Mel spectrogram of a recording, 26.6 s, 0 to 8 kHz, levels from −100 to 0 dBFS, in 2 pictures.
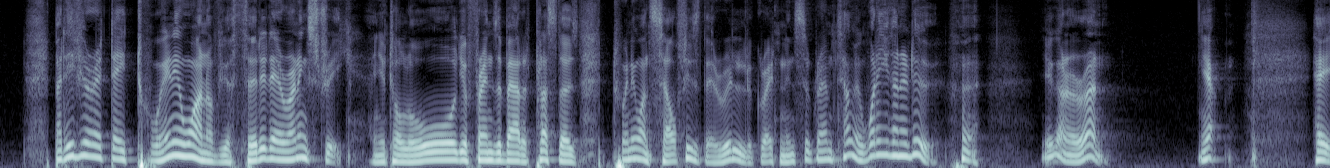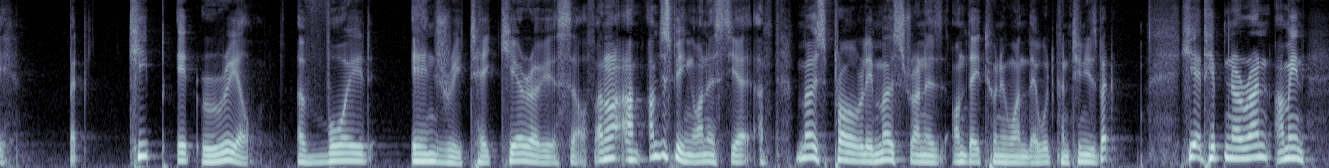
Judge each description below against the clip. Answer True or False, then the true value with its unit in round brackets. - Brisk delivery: False (180 wpm)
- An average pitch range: False (6.6 semitones)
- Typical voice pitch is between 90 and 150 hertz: True (135 Hz)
